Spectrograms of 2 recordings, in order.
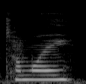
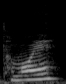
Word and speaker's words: Tomoe: And in Japanese, because Tomoe is spelled with an E, the E in Japanese, it's a short E, as opposed to a long E, which you get like the E sound.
